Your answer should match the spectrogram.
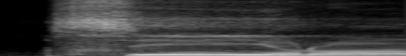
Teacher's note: fathatain yang dibaca waqaf, mad iwad cabang dari mad tabi'i 2 harokat kita panjangkan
